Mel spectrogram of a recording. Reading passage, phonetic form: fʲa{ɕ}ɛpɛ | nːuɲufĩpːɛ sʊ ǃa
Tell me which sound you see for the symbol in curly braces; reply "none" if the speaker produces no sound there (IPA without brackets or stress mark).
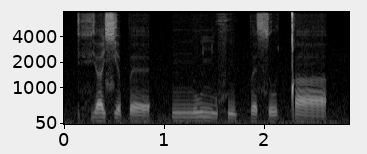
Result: ɕ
